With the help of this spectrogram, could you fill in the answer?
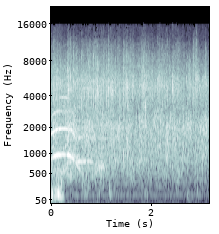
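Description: A crowd claps steadily and densely throughout, with a few high, rising whoops and shouts ringing out over the applause in the first second.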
